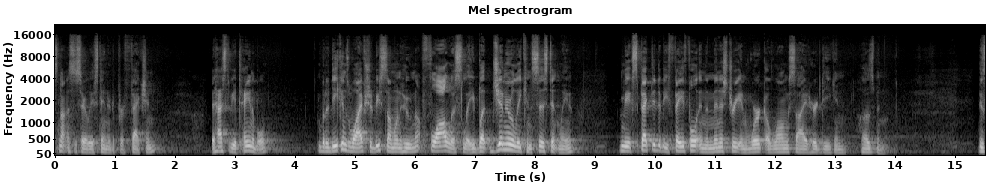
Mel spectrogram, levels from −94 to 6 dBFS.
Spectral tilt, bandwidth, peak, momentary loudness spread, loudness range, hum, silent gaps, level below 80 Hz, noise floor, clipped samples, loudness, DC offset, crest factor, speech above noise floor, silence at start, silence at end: -5 dB/octave; 16.5 kHz; -6 dBFS; 12 LU; 7 LU; none; none; -64 dBFS; -63 dBFS; under 0.1%; -25 LUFS; under 0.1%; 18 dB; 39 dB; 0 s; 0 s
